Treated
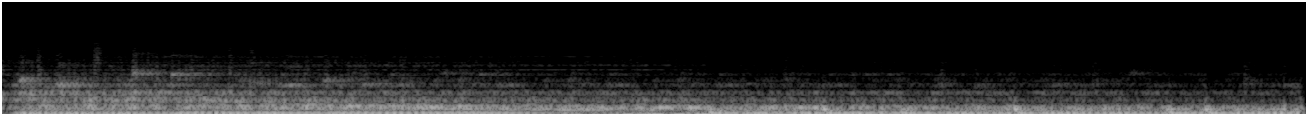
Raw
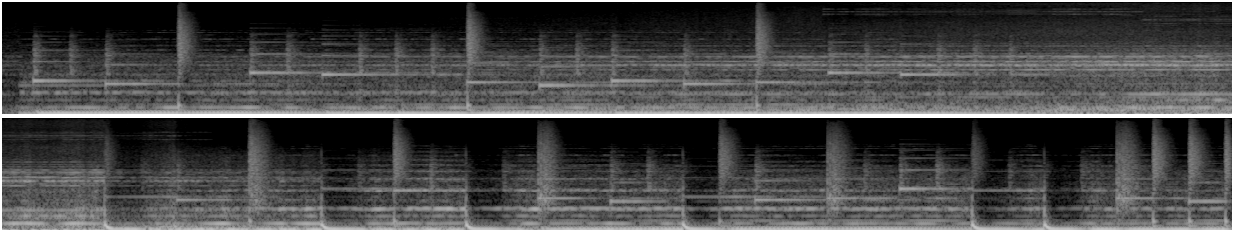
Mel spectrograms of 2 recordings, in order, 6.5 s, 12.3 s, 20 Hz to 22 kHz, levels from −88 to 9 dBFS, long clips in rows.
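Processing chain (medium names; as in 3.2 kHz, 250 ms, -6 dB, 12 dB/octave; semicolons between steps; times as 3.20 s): one-sided wavefolder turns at -19.5 dBFS; low-pass 4.3 kHz; bass shelf 190 Hz -8.5 dB; band-stop 860 Hz, Q 12; comb 3.8 ms, depth 96%; upward compressor, threshold -36 dBFS; low-pass sweep 580 Hz -> 170 Hz, 1.57–5.47 s; granular stretch 0.53×, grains 74 ms; feedback echo behind a band-pass 548 ms, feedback 76%, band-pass 510 Hz, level -9 dB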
